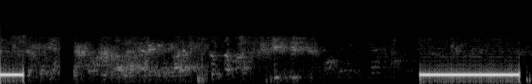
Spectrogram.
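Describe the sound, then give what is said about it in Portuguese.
The ringing tone of an outgoing phone call, a steady mid-pitched tone cut off at the start and then one full ring of about a second near the end, with people talking in the gap between. “tá chamando aqui, vou ver se ele vai atender. Não tá dando caixa postal e nem nada.”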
